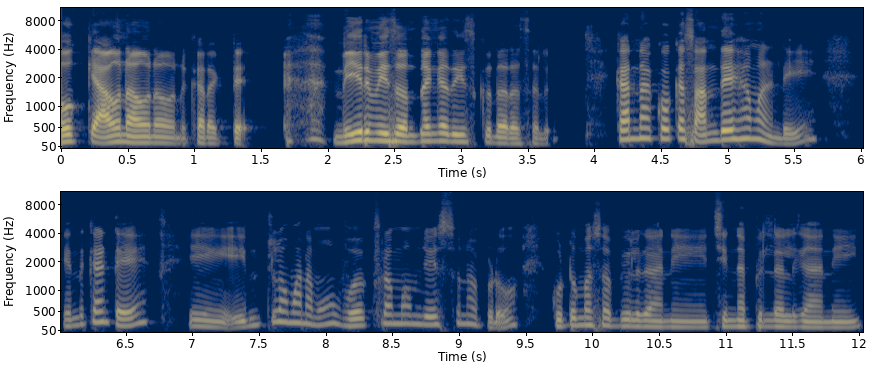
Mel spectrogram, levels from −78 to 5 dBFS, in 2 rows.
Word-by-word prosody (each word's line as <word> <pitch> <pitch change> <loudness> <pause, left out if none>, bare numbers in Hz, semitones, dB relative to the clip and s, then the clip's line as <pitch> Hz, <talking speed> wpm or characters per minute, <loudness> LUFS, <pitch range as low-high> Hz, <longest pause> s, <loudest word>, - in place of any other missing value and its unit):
Okay. 165 0 +3
అవునవునవును. 140 -4 +4
కరెక్టె. 130 -3 -1 0.8
మీరు 195 +4 +8
మీ 180 - +8
సొంతంగా 175 +2 +5
తీసుకున్నారసలు. 135 -7 -2 0.5
కానీ 215 +1 +6
నాకొక 230 -1 +1
సందేహం 215 +8 +4
అండి. 120 -7 -6 0.6
ఎందుకంటే 195 0 -3 0.5
ఈ - - -5 0.3
ఇంట్లో 185 - -8
మనము 200 -5 -7 0.2
వర్క్ 165 +1 -4
ఫ్రామ్ 210 -1 -6
హోమ్ 205 -1 -9
జేస్తున్నప్పుడు, 190 0 -8 0.4
కుటుంబ 170 +4 -5
సభ్యులు 150 -3 -6
గాని, 135 0 -6 0.3
చిన్నపిల్లలు 140 -1 -6
గాని 125 0 -5
160 Hz, 120 wpm, -24 LUFS, 140-195 Hz, 0.8 s, మీరు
